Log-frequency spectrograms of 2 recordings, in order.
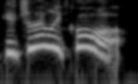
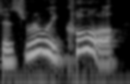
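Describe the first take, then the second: First: It is said at the loudest volume. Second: It is said at a moderate volume. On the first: "say it louder and louder" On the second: "say it louder and louder"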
